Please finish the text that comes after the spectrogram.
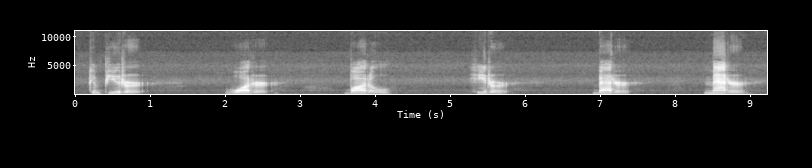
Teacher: in phonetics this sound is called flap which means the tongue touches the roof of the mouth quickly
